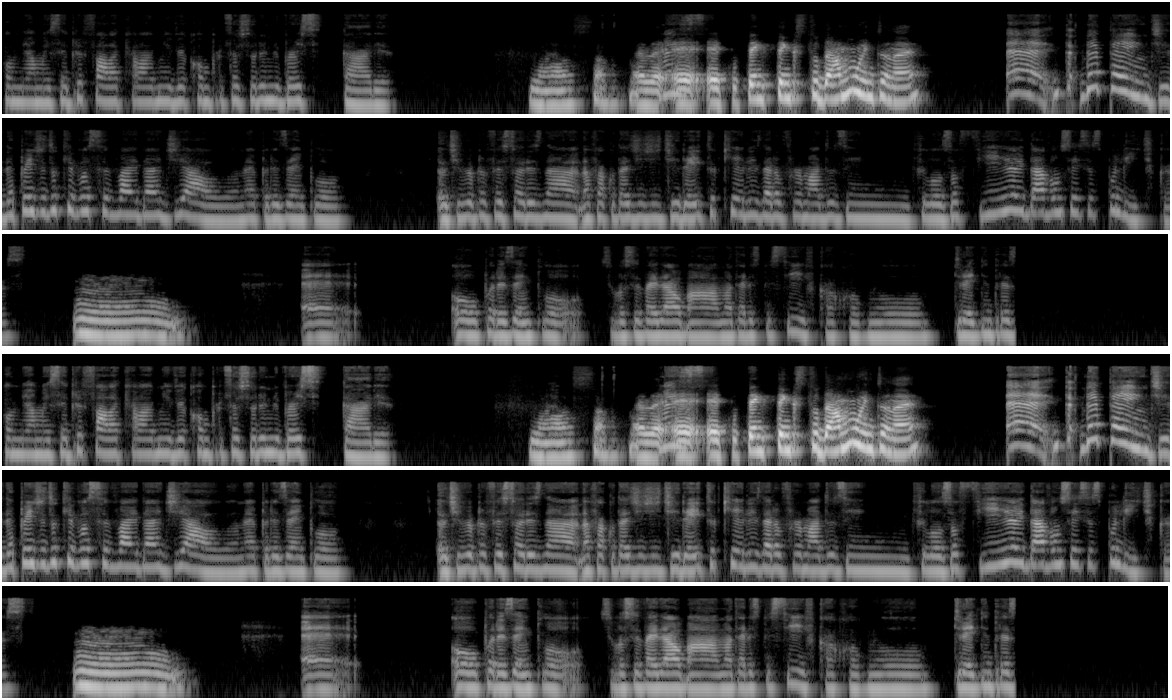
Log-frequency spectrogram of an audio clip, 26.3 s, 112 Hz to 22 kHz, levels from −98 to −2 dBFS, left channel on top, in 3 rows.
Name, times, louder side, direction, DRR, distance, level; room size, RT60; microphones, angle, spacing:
voice 1, 0.0-2.9 4.9-5.2 7.5-11.4 12.0-17.6 19.8-20.2 20.9-25.1, right 3 dB, 70° right, 0.9 m, -43 dB
voice 2, 4.0-6.9 18.1-18.9, right 3 dB, 30° right, 0.4 m, -29 dB
head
